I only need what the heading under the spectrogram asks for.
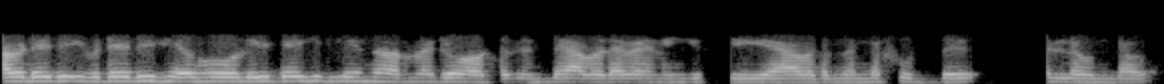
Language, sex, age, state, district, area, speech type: Malayalam, female, 18-30, Kerala, Wayanad, rural, conversation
